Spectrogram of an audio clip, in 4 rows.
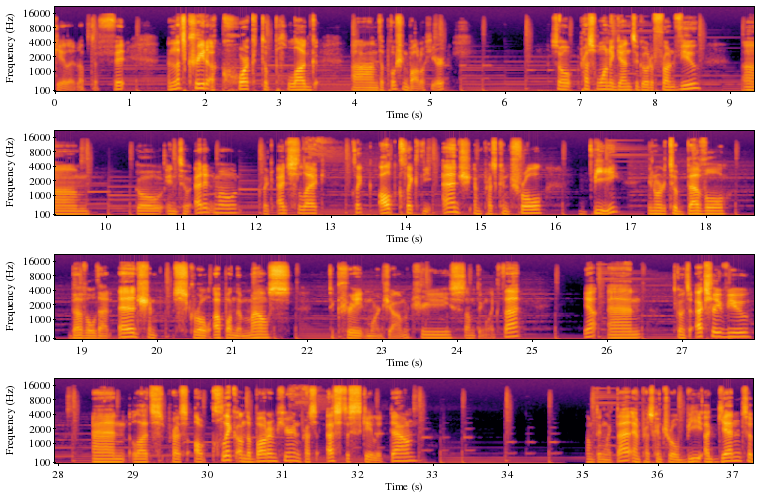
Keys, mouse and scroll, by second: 1.3 middle drag, 1.8 shift+middle drag, 2.1-2.4 scroll up 3, 2.5-3.3 shift+middle drag, 3.4-4.0 scroll down 3, 4.0-4.3 scroll up 2, 4.4 shift+middle drag, 4.9 click, 5.4 KP_1, 5.8 shift+middle drag, 6.0 shift+middle click, 6.2-7.1 scroll up 3, 7.2 shift+middle drag, 10.6 Tab, 11.1 click, 11.9 click, 13.0 alt+click, 13.5 middle click, 14.1-14.9 scroll down 2, 16.3 ctrl+b, 24.1 Tab, 24.5-25.7 middle drag, 26.6 click, 27.2 middle click, 27.6 KP_1, 27.9 Tab, 28.3 shift+middle click, 28.5-29.0 scroll up 2, 29.9 alt+click, 31.5 5, 35.8 ctrl+b.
